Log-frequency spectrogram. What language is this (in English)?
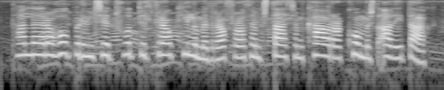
Icelandic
